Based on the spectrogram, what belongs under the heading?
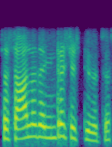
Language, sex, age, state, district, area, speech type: Kannada, male, 18-30, Karnataka, Shimoga, rural, conversation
